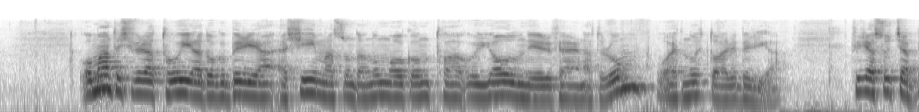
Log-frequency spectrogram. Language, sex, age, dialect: Faroese, male, 61+, Suðuroy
